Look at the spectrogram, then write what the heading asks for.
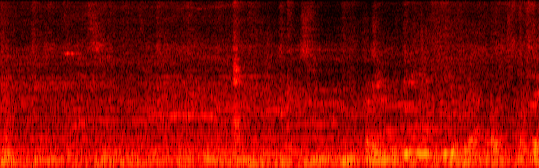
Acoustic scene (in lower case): cafe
